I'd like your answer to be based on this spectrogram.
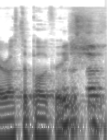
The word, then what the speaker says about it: Rostropovich: Yeah, Rostropovich.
